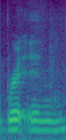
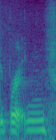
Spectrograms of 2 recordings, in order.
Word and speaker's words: Britain: I had somebody say that I was saying Britain. Like, I'm supposed to pronounce the T in it. You know, that's how you guys do it over there. Yeah, Americans are a bit lazy. We just say Britain.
